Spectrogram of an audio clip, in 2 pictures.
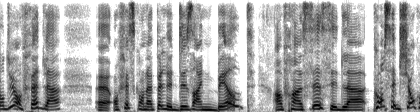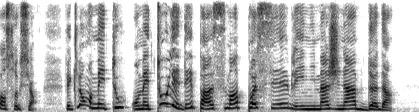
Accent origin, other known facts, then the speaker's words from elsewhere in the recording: Montreal, Quebec, Canada; C'est parce qu'on vient de Montréal qu'on est...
